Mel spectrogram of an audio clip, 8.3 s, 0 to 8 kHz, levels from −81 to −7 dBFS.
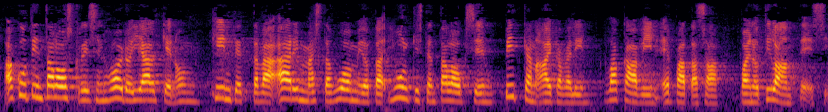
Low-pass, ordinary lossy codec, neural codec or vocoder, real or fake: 7.2 kHz; none; none; real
